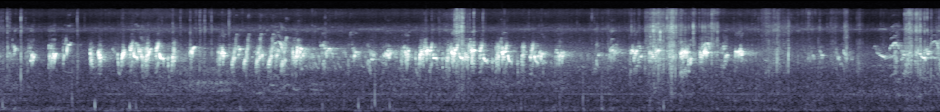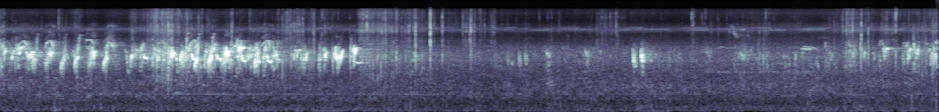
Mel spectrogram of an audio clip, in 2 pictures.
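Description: Birds chirping in rapid chattering runs that last several seconds each and come and go, quieter for a while near the end.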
